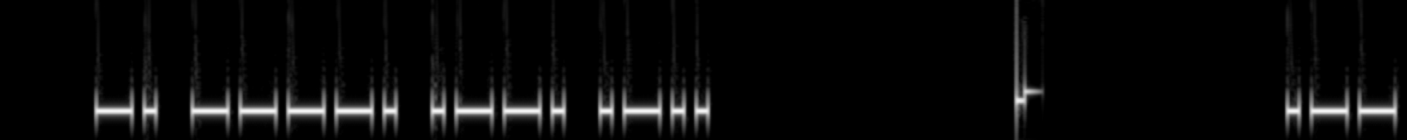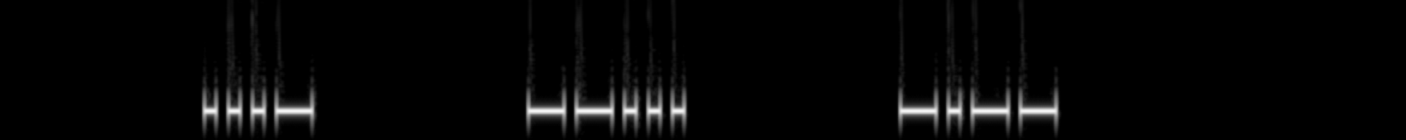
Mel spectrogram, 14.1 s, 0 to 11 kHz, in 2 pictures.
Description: Morse code, heard as a keyed tone, about 20 wpm, spaced as for 10 wpm, 700 Hz. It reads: N9PL WV7Y
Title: USA Call Signs - 4 Characters - 6x Character Spacing - 20wpm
